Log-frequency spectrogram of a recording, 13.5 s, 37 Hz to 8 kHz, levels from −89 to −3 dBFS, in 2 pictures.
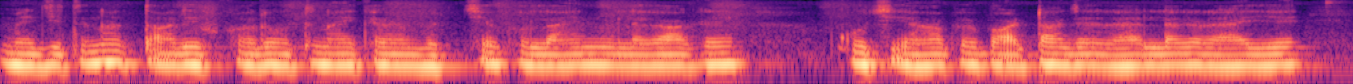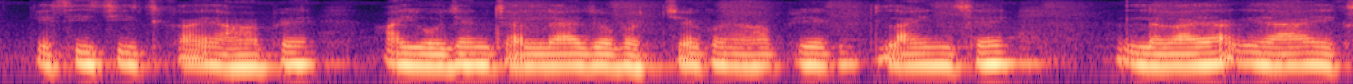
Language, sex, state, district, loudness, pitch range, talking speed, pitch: Maithili, male, Bihar, Begusarai, -18 LUFS, 125-140 Hz, 160 wpm, 130 Hz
